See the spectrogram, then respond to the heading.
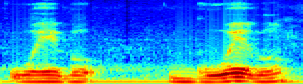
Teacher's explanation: que el sonido consonántico que se originen sea un sonido velado una consonante que se pronuncia en la misma zona en la que se pronuncia la q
